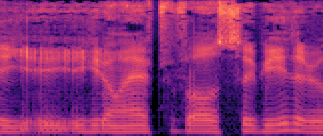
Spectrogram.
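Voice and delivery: ordinary talk, nothing marked

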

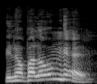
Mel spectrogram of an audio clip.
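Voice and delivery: put-on loud, high call to the children; rally a room of kids. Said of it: "Och jag bara".

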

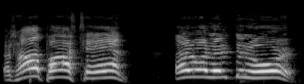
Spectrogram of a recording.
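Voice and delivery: very high, slow, stretched-out shout; strict closing-time call. Acted. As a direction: herd drinkers out like a hammed-up barman. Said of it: "how strict they are with fucking closing times".

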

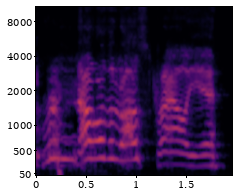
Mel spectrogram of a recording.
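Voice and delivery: high, slow Southern holler; hammed-up Alabama accent. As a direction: shout it in a silly Alabama accent. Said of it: "You sound like you're from Alabama".

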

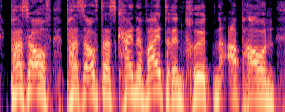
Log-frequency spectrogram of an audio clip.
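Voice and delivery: high, urgent call to a partner. A narrator's reading. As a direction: shout a warning across the shop. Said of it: "rief ich Jane zu".

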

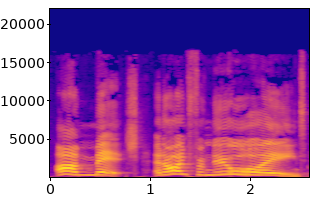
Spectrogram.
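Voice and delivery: loud, high, hammed-up New Orleans accent; bad New Orleans accent. Podcaster playing Stanley's friend, loud fake New Orleans accent. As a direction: belt it in a botched New Orleans twang. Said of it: "It's set in New Orleans".

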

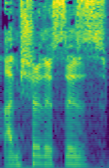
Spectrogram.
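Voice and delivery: ordinary delivery

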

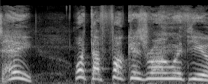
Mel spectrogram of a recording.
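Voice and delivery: high, loud mock yell; hammed-up road rage yell; imitating road-rage dad. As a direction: bark it out the truck window at the kid. Dad yelling at driver.

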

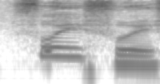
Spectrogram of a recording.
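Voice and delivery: high, squealing mock disgust; disgusted pfui. Narrator recoiling from the word Ja, high disgusted pfui. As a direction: shriek the pfui up high in revulsion.

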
